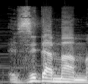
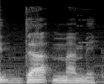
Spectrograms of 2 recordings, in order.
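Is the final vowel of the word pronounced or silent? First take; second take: silent; pronounced. First: The final vowel is silent. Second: The final vowel is pronounced. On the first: The speaker calls it wrong. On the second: The speaker calls it right.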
